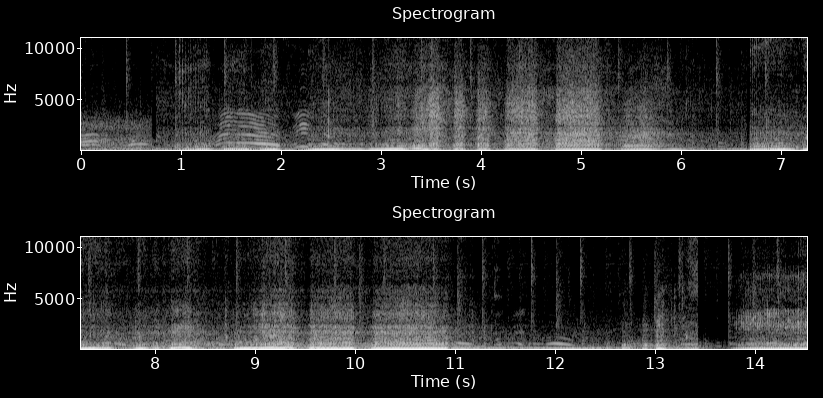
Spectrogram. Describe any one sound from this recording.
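An off-road vehicle's engine revs hard again and again as it climbs.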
